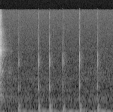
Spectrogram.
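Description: Stylus nib clicking and tapping on a tablet's glass screen while handwriting, a run of faint light clicks about four a second.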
